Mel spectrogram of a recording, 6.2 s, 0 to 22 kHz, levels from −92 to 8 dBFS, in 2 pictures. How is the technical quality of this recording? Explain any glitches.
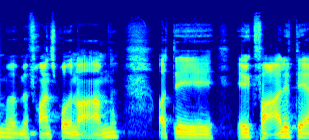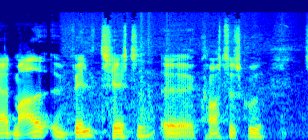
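The recording has two audible faults, both from noise suppression: processing artefacts that run the whole length, and one brief moment near the end where part of the speech itself gets turned down.

Noise suppressor artifacts, throughout. The suppressor estimates which frequency bands hold steady background noise and lowers them frame by frame, here by about 15 dB. The room noise, which rises sharply by about 24 dB at around three and a half seconds and then sits about 19 dB under the speech, pumps as a result. It sinks in the pauses and returns beneath the speech.

Speech cut by the noise suppressor, 5.83 to 5.95 s. For roughly a tenth of a second the suppressor mistook quiet speech energy for noise and attenuated it along with the background, dropping it by as much as about 9 dB. Whatever was being said in that span, likely a soft consonant or trailing sound, comes through faint and swallowed rather than cleanly articulated, a small dip just before the clip ends.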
